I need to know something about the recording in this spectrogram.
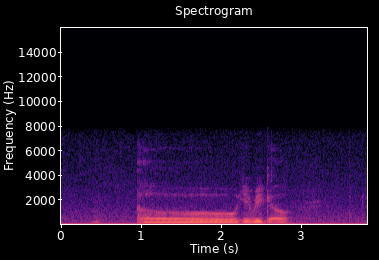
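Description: A man groans in a long drawn-out voice.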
